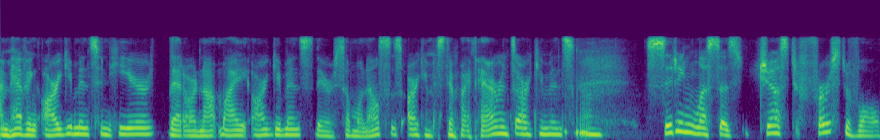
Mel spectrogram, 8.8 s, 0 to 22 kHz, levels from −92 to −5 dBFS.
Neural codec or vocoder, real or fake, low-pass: none; real; 7.2 kHz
